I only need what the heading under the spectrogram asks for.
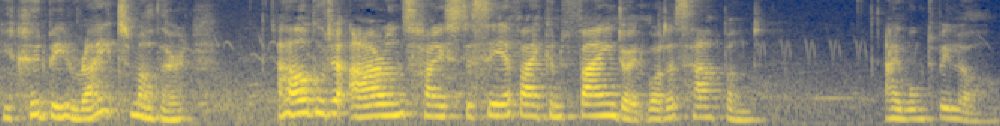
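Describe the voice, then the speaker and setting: A woman's voice: mid-range voice, normal speed, a bit bright, slight background noise, natural voice. A woman playing a dutiful, outspoken grown daughter in an audio drama set in ancient Egypt. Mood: subdued.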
